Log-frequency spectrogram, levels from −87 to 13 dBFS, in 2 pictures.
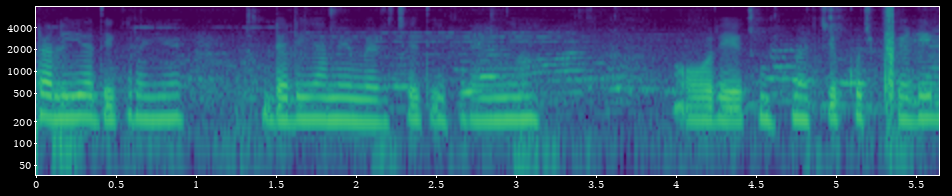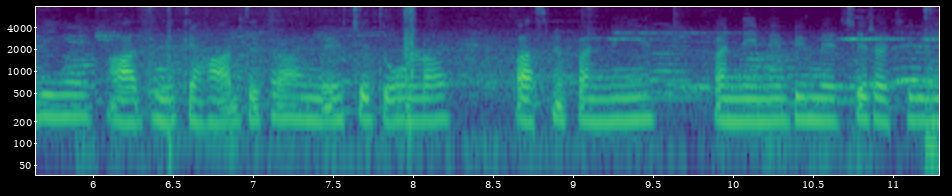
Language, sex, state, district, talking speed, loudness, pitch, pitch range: Hindi, female, Bihar, Gaya, 190 wpm, -23 LUFS, 215 Hz, 200-230 Hz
